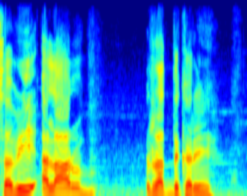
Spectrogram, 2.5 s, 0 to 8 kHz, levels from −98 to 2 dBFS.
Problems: constant background noise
